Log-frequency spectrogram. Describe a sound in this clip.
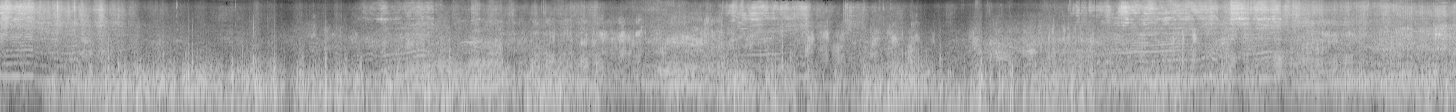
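Small dirt bike engines buzz and rev loudly, rising and falling in pitch.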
